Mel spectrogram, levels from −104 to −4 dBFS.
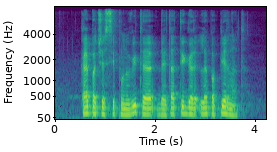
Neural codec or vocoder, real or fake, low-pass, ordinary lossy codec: none; real; 7.2 kHz; none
